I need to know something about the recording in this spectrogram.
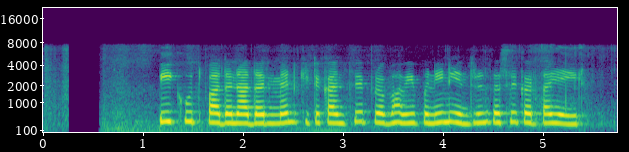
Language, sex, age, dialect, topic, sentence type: Marathi, female, 18-24, Standard Marathi, agriculture, question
